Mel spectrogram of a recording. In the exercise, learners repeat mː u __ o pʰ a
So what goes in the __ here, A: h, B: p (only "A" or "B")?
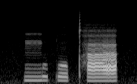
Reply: B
